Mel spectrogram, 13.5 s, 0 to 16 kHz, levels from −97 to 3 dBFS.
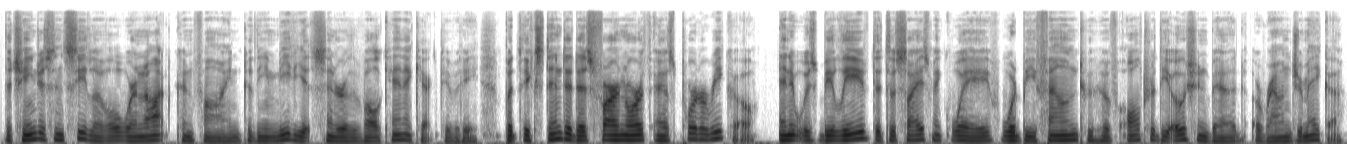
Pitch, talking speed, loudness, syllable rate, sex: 110 Hz, 185 wpm, -18 LUFS, 5.3 syllables/s, male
